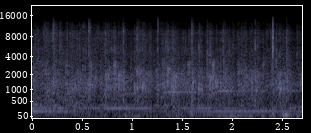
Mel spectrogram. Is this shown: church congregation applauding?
yes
